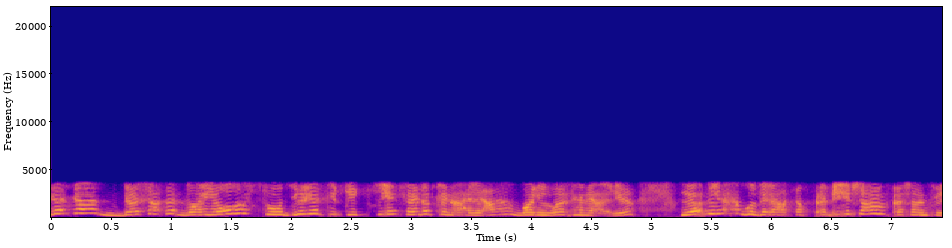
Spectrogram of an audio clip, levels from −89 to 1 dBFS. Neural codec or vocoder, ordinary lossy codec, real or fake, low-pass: codec, 16 kHz, 1 kbps, FreqCodec, smaller model; none; fake; 3.6 kHz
